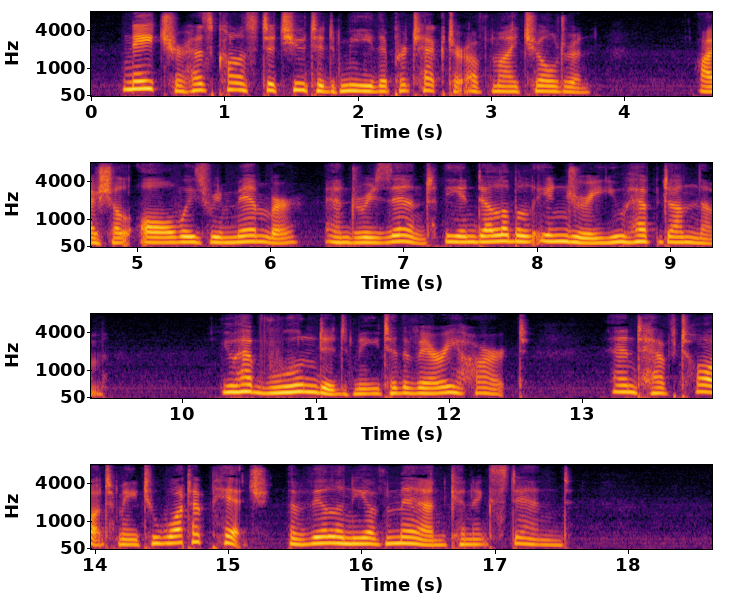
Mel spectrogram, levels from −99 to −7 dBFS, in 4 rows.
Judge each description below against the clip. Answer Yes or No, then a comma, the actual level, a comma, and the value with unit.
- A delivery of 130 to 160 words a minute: Yes, average, 140 wpm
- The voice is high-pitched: Yes, high, 195 Hz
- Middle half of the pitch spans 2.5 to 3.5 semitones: Yes, average, 3.2 semitones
